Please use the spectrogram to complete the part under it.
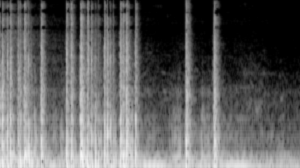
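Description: A car exhaust pops and bangs sharply.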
